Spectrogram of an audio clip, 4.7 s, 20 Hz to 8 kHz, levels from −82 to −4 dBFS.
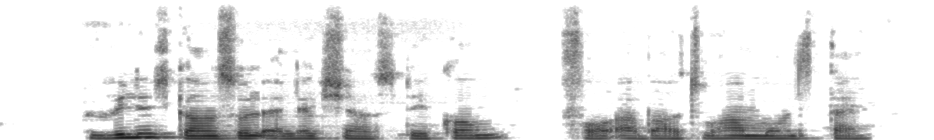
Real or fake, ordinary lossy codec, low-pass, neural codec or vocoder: real; none; none; none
